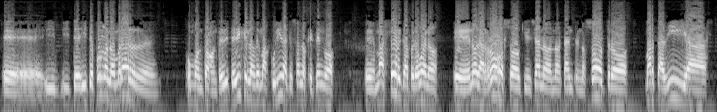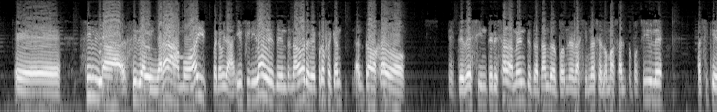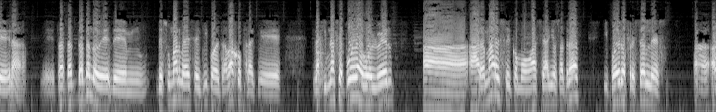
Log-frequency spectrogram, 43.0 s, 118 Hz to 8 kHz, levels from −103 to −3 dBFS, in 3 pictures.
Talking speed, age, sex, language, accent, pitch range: 135 wpm, 40-59, male, Spanish, Argentinian, 140-190 Hz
